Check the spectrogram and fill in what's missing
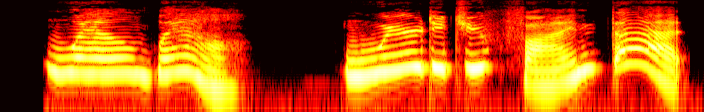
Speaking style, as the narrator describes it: cried Grandma

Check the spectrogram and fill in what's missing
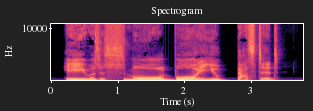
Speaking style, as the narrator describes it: Virat said, his voice tinged with rage and sadness

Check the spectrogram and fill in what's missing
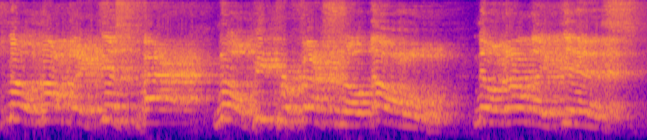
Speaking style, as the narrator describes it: Michael Cole yells

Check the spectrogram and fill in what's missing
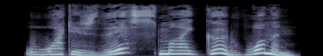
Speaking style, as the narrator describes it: he cried in exclamation

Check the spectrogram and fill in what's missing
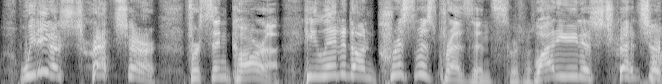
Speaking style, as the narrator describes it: the refs yell

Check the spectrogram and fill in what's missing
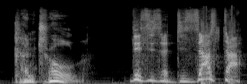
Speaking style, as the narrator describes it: Don Ernesto spat, his voice icy with disdain

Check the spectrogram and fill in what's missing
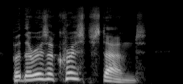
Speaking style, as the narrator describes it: he exclaimed

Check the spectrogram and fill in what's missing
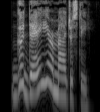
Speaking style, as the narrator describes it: called out the miller

